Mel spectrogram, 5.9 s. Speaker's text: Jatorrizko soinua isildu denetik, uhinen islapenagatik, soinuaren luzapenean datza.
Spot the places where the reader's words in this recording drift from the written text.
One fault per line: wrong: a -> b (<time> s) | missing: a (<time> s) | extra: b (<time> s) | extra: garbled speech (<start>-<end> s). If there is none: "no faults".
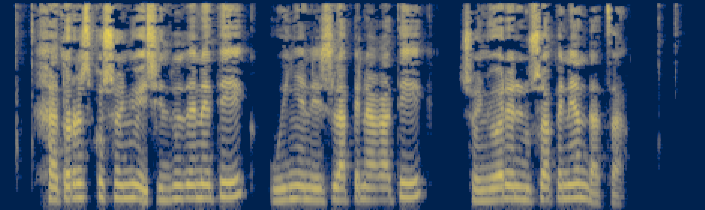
no faults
